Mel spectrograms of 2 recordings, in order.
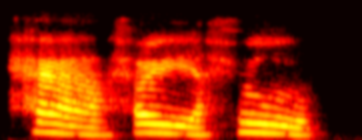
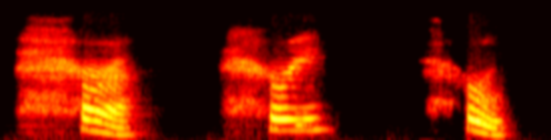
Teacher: A sesiyle okumuyorum. A e arası bir sesle okuyorum. Üstünü esreyi ı i arası okuyorum. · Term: İnce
